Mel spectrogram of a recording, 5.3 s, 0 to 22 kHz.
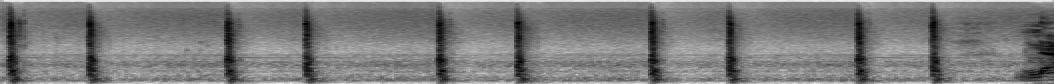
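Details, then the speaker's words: Simulated normal heart sounds, crisp paired lub-dub S1 and S2 in regular rhythm at about 57 beats a minute, played as the normal reference before demonstrating an S3. "And normally the sound sounds like this. Let's begin again with the normal sound."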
